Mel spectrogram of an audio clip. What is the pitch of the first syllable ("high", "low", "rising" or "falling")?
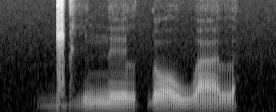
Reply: low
